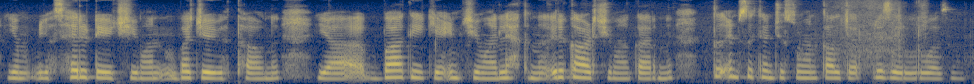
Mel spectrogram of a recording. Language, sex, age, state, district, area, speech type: Kashmiri, female, 30-45, Jammu and Kashmir, Budgam, rural, spontaneous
